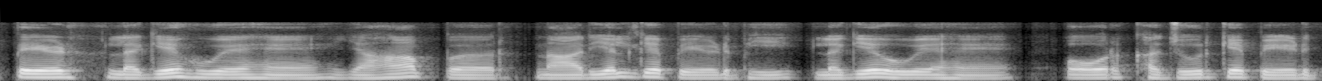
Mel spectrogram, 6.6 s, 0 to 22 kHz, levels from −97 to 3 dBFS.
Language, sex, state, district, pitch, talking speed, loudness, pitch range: Hindi, male, Rajasthan, Jaipur, 120 Hz, 165 wpm, -16 LUFS, 110-135 Hz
